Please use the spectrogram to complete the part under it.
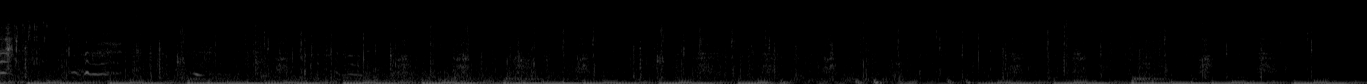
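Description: Quick footsteps run over rough ground.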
